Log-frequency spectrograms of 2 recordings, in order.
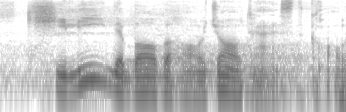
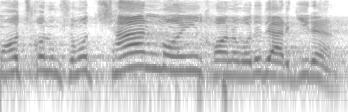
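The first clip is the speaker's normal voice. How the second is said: pleading question. Retold or imitated. Doctor pleading with mother.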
